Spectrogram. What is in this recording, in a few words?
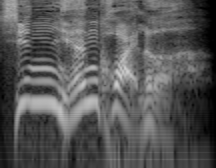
Male Troll HAPPY NEW YEAR, zh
